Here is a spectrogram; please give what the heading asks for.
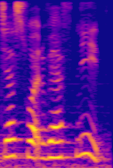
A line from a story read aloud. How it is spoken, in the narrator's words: the woman exclaimed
